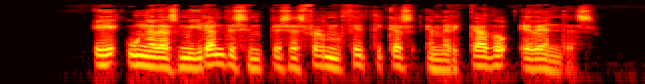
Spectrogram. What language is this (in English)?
Galician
